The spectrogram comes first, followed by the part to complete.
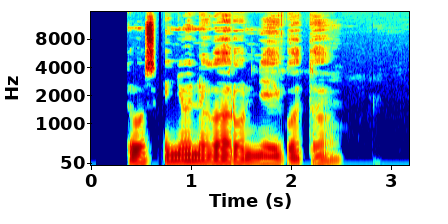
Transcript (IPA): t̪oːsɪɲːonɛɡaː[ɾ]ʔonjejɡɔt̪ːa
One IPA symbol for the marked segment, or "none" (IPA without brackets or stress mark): ɾ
